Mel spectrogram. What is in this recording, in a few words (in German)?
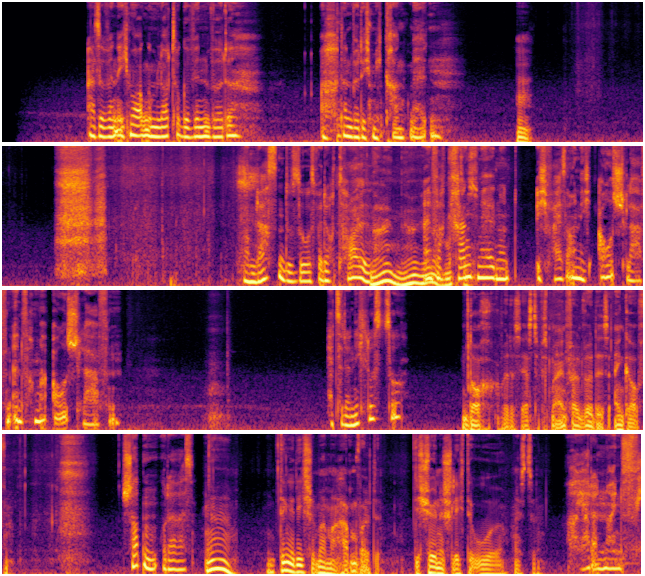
Dialog, schauspielerinnen; Lindhorst Lotto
